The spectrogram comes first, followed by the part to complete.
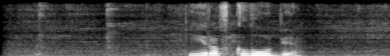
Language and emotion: Russian, sad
